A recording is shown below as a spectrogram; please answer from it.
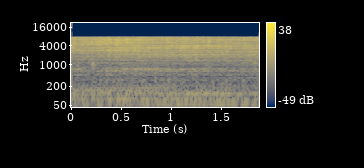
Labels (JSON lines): {"label": "anthrophony, boat engine", "recorder": "SoundTrap 500"}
